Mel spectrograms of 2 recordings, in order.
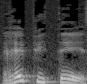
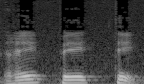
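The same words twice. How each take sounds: First: Said in the usual way. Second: "Répétez" very slowly, each syllable apart. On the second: Shown as a demonstration. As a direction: break "Répétez" into ré, pé, tez. Teacher breaks word into syllables.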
